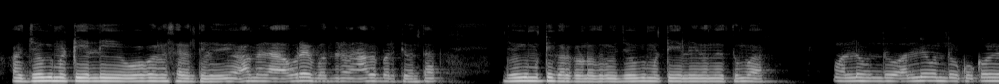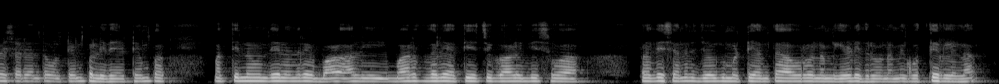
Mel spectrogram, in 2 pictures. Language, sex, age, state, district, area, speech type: Kannada, male, 18-30, Karnataka, Chitradurga, rural, spontaneous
